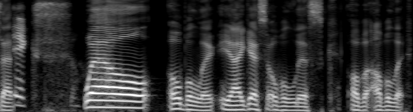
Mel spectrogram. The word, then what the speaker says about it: Obelix: Because that was what, Obelisk was a Menhir deliverer. So. Wow, you mispronounced both of their names. What? What do you mean? One go. Not Asterisk and Obelisk. Asterix and Obelix.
